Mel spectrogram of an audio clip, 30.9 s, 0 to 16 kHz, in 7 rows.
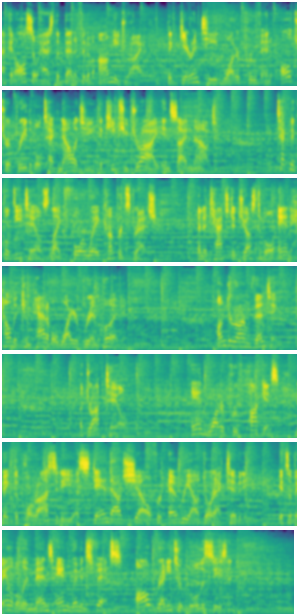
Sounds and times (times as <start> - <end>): Speech: 0.0 - 7.8, 8.6 - 15.2, 16.5 - 17.5, 18.8 - 19.6, 20.5 - 30.2
Music: 0.0 - 30.9.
